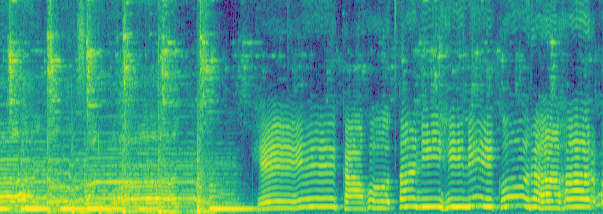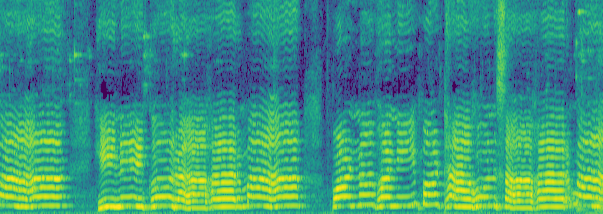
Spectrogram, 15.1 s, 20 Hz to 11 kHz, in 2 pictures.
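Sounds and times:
woman singing unaccompanied: 0:00.0 - 0:15.0.

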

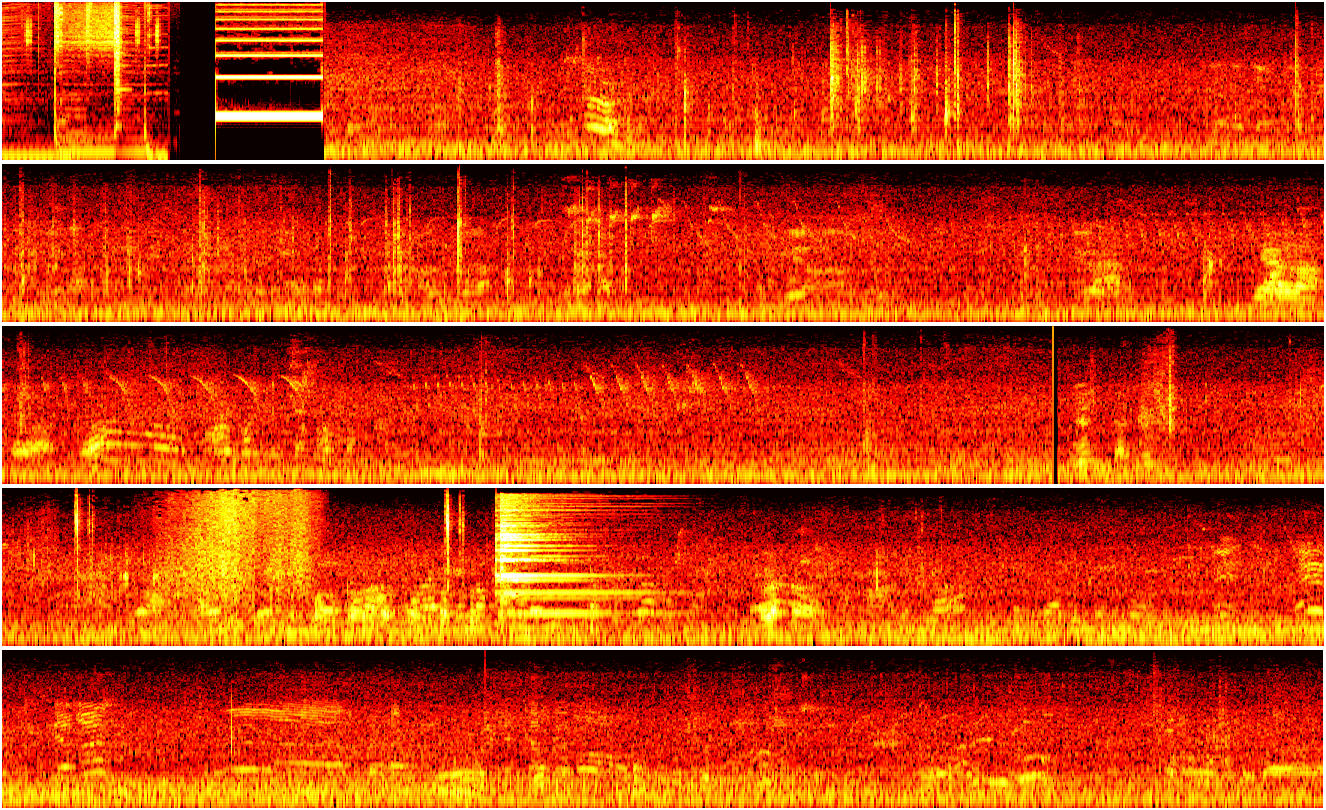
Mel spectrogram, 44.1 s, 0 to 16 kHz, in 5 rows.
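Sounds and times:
background music with beat: 0:00.0 - 0:01.2
electronic beep: 0:01.4 - 0:02.2
outdoor background noise: 0:02.2 - 0:44.0.

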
